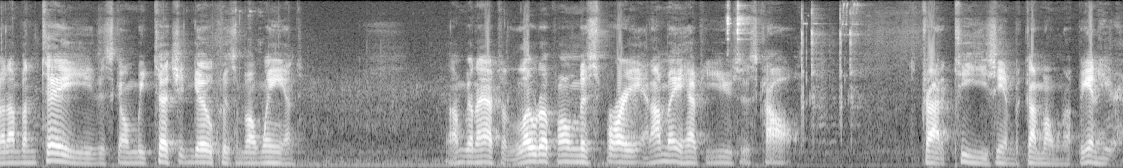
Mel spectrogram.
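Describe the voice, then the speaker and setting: A man at medium pitch with a Southern US accent, fairly even intonation, long and frequent pauses, big swings in loudness and noticeable background noise. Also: moderate pace. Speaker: gamer competing in hunting game tournament. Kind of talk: live gameplay commentary chat.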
